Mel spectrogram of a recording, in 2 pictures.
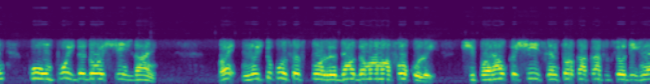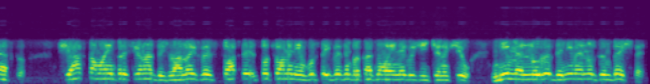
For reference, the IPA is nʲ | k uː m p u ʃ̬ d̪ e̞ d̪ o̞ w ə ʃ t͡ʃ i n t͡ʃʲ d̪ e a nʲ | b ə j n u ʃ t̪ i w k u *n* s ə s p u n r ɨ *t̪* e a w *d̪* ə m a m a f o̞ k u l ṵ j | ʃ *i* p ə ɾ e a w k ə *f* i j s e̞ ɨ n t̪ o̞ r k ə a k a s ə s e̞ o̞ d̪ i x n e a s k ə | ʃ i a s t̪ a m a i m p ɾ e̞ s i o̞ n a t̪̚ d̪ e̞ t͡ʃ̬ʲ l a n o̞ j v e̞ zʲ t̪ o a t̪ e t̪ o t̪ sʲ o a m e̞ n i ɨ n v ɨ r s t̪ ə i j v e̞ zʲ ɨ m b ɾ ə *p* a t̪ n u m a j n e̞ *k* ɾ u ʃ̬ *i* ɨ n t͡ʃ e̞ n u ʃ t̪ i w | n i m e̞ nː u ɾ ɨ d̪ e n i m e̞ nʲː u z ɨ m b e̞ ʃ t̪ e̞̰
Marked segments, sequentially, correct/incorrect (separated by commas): incorrect, incorrect, correct, correct, incorrect, incorrect, incorrect, correct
